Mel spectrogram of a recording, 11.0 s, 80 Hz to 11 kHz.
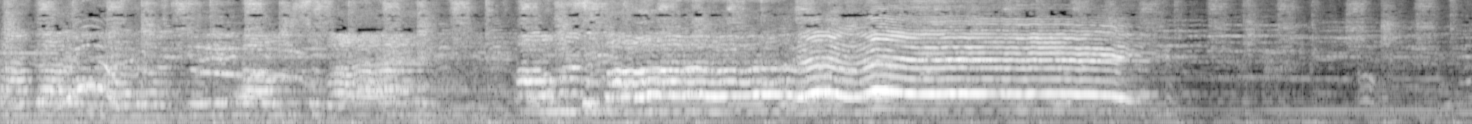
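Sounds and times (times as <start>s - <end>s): woman singing into microphone: 0.0s - 8.8s
backing music with a beat: 0.0s - 11.0s.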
